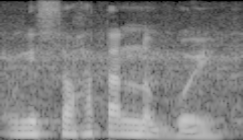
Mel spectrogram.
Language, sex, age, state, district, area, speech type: Assamese, male, 18-30, Assam, Nalbari, rural, spontaneous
